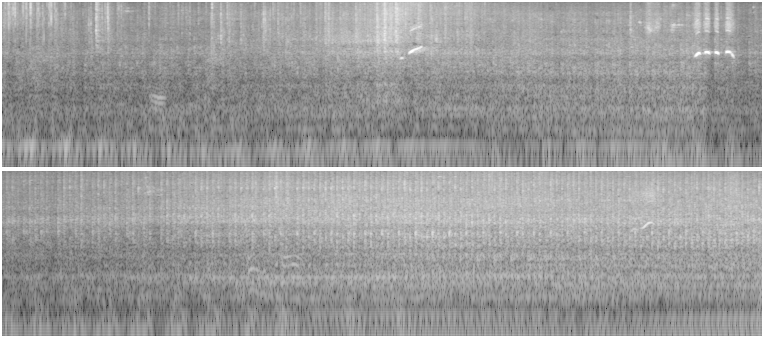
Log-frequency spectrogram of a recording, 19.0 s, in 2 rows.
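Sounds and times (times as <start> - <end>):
tractor engine rumbling: 0.0 - 19.0
bird chirps: 7.8 - 9.2.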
